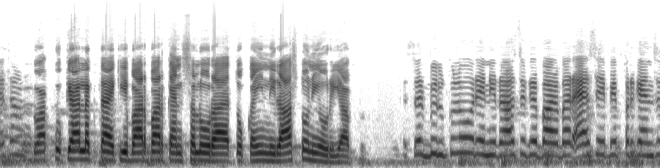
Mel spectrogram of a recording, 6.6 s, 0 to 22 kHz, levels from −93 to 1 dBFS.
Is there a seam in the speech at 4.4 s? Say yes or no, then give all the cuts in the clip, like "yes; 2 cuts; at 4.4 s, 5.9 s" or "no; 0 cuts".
no; 0 cuts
